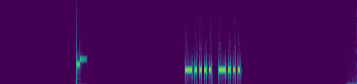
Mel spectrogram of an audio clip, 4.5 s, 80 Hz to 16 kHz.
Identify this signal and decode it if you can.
Morse code, heard as a keyed tone, about 38 wpm, 700 Hz. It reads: 6B
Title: Single-Letter Single-Number 40wpm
